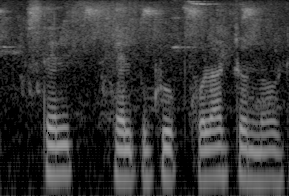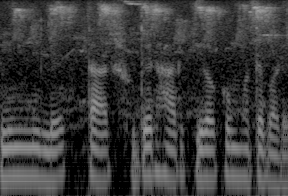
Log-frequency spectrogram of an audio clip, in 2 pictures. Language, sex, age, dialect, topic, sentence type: Bengali, male, 18-24, Northern/Varendri, banking, question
